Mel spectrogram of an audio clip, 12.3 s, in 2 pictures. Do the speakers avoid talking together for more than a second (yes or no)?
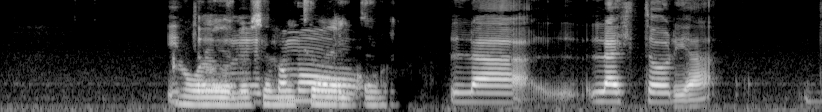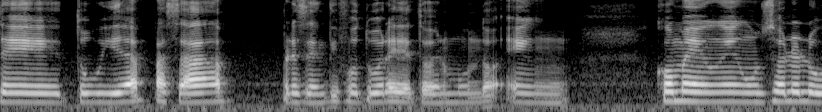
no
